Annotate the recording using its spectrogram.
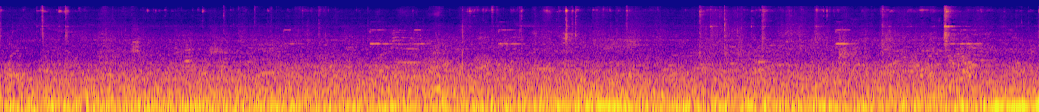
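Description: Backpack being handled and closed up: scattered small clicks and clinks of buckles, zipper pulls and straps, over a steady low hum and faint background voices.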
